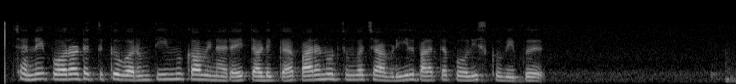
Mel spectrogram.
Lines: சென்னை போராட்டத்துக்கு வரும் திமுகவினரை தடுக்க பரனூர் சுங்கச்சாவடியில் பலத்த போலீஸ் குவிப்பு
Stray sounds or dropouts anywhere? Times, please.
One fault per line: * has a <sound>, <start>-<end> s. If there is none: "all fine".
all fine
